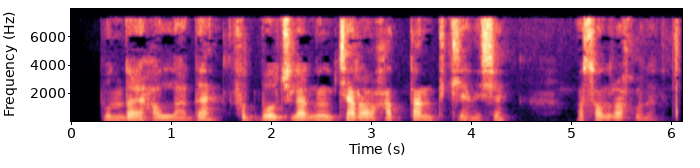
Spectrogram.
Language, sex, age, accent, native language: Uzbek, male, 18-24, Namangan, Uzbek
